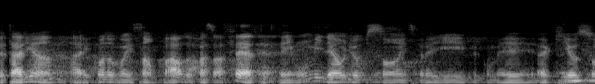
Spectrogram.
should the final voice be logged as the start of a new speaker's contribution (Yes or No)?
No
